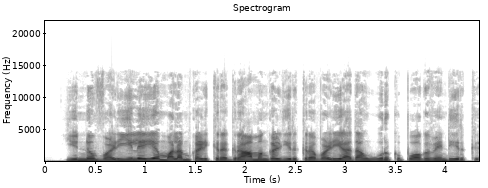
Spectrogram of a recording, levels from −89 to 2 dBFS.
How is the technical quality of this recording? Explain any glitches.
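No technical faults are audible in this recording.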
